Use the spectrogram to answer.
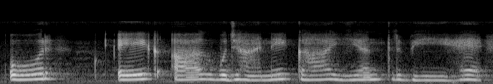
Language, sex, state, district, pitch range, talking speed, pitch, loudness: Hindi, female, Uttar Pradesh, Saharanpur, 210-230 Hz, 95 wpm, 220 Hz, -20 LUFS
